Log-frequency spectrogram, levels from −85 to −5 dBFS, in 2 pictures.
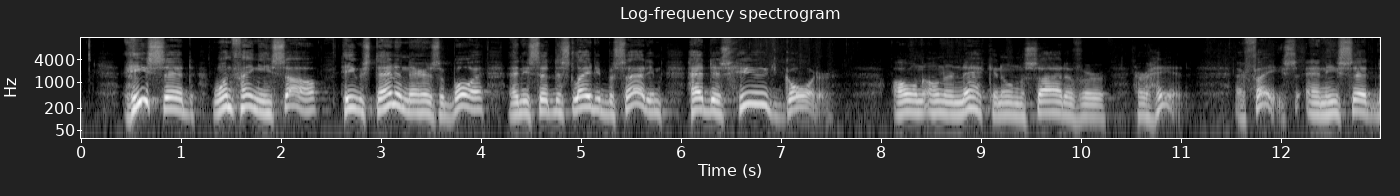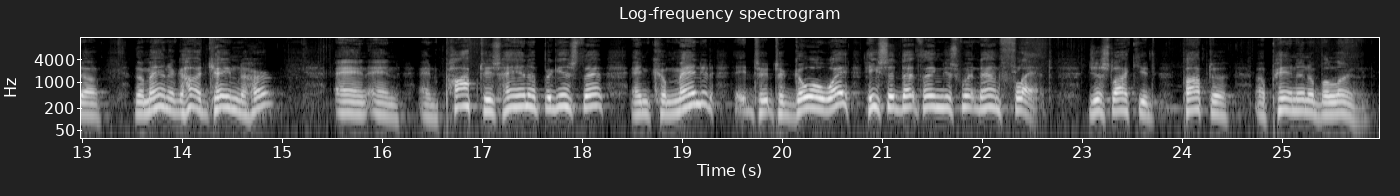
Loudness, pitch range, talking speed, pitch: -23 LUFS, 145-200 Hz, 190 wpm, 165 Hz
